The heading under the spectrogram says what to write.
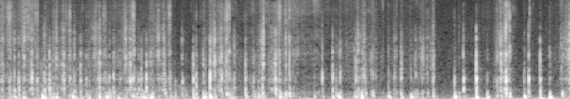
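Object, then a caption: Layered foam block. A red layered foam block is bent and squeezed in the hands while fingertips scratch its surface. Dense, rapid scratchy crackles and soft dry taps sound close up, mostly low and muffled with brief brighter flicks. The crackling stays steady, dips briefly, then returns in sharper bursts.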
